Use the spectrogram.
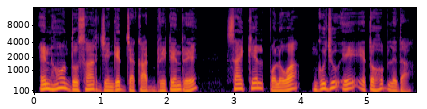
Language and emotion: Santali, neutral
